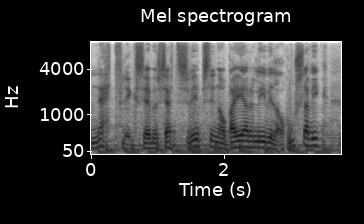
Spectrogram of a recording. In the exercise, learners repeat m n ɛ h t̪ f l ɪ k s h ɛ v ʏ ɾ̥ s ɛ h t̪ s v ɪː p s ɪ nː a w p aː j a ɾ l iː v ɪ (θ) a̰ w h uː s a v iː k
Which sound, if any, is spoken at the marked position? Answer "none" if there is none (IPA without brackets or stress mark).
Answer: ð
